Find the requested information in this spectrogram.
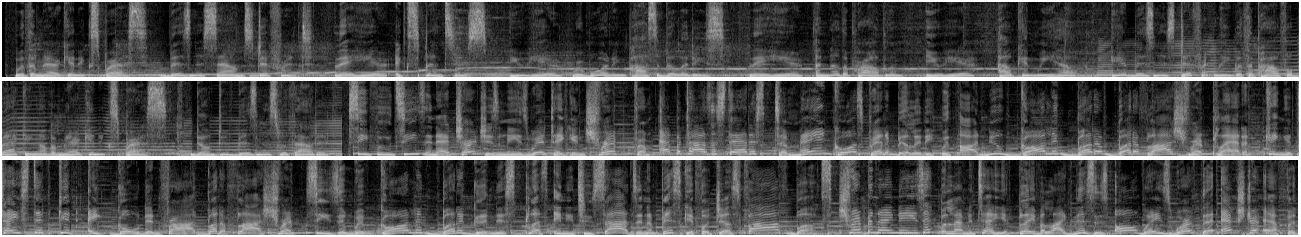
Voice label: Commercials

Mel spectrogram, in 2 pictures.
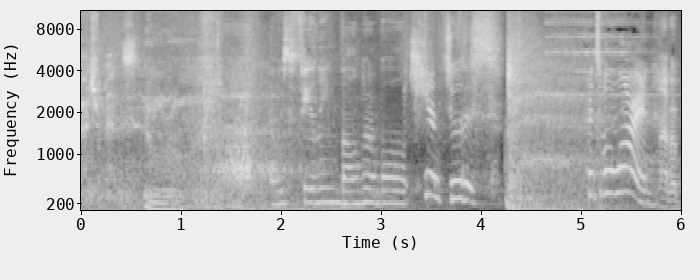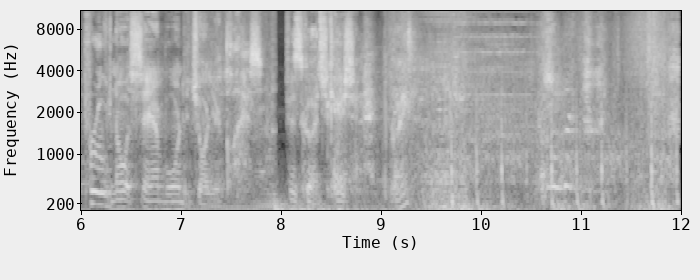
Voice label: boy next door tv

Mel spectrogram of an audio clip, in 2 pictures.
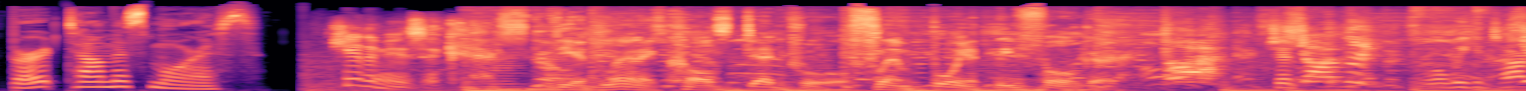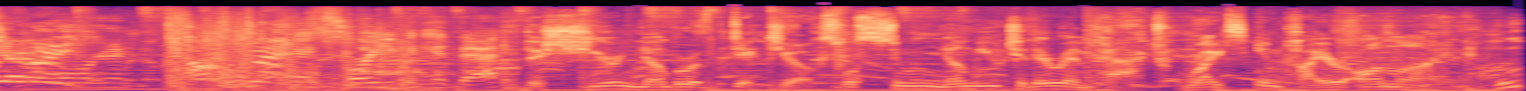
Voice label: trailer

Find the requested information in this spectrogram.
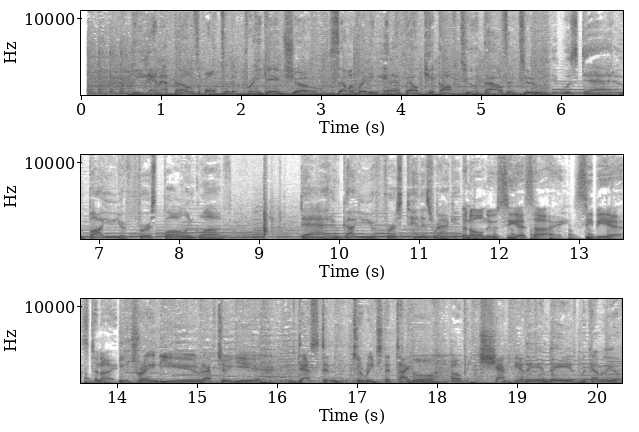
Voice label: commercial

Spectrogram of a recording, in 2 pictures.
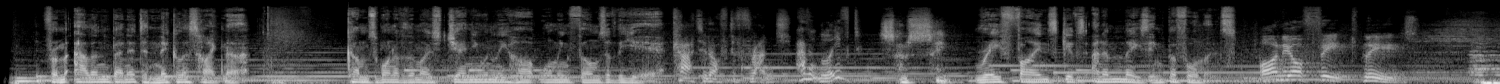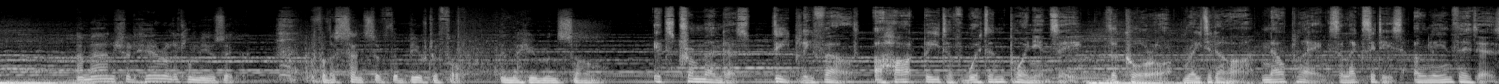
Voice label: TV Spots

